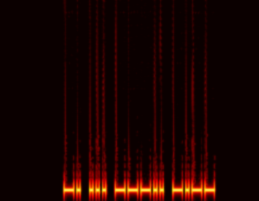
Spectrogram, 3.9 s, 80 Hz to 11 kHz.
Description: Morse code, heard as a keyed tone, about 25 wpm, 700 Hz. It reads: NS8Y
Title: USA Call Signs - 4 Characters - Repeated 2x - 25wpm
